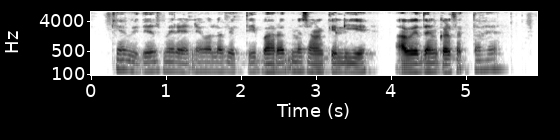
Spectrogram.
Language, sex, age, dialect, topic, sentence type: Hindi, male, 18-24, Marwari Dhudhari, banking, question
